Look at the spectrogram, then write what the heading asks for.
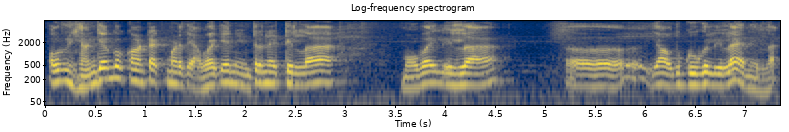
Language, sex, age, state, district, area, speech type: Kannada, male, 60+, Karnataka, Dharwad, rural, spontaneous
